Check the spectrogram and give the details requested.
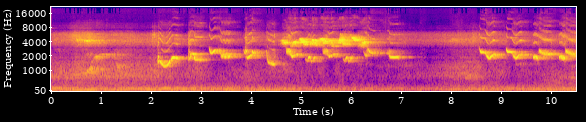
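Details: Sabiá thrush song: an opening rising whistle, then bursts of short, sharply falling whistled notes at a rapid pace, a brief gap, and another burst of similar notes.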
